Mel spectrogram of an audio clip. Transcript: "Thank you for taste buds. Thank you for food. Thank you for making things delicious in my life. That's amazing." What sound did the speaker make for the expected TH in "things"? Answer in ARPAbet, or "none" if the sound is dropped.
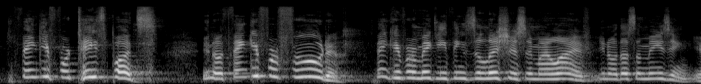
TH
